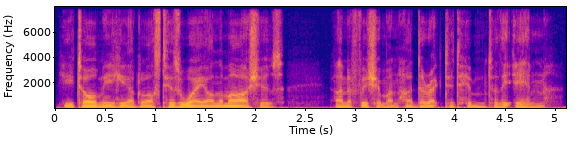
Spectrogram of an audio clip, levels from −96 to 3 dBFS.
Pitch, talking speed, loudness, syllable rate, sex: 100 Hz, 235 wpm, -16 LUFS, 5.7 syllables/s, male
